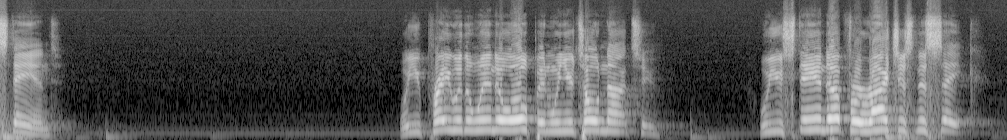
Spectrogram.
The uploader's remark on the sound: Preached at Gospel Lighthouse in Bossier City, La.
